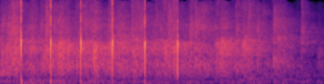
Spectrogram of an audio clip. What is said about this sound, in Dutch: Maar hier deze dame willen jullie haar hartelijk welkom heten door het applaus. Welkom.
